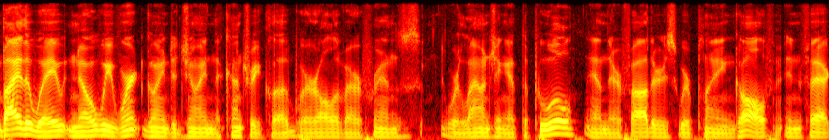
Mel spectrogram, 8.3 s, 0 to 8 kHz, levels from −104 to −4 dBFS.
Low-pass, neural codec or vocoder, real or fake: 7.2 kHz; none; real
